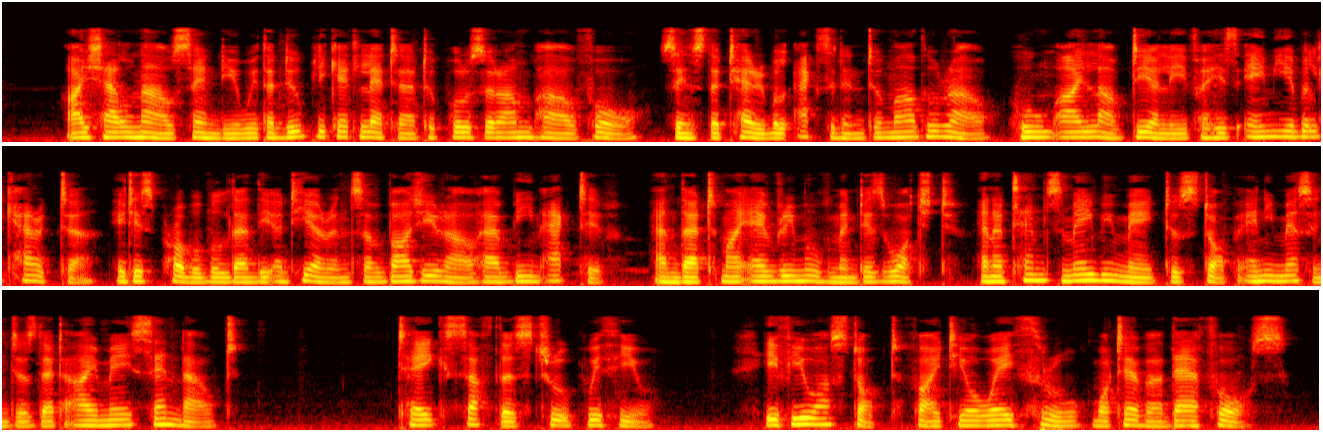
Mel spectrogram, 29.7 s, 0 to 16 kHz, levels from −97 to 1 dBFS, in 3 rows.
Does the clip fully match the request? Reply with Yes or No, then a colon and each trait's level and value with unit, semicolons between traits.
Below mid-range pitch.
Yes: low, 130 Hz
